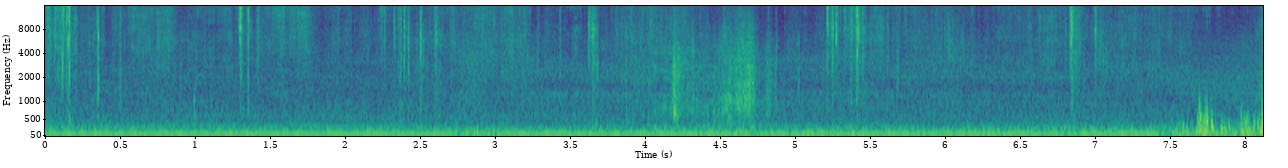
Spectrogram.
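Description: Dill stems being snapped and pulled by a gloved hand, with scattered sharp snaps and rustling of the feathery foliage, over a steady low hum.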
